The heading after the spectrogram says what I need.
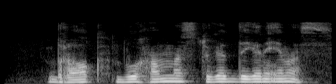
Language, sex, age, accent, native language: Uzbek, male, 18-24, Buxoro, Uzbek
